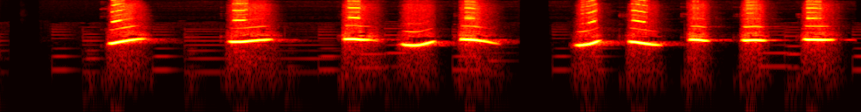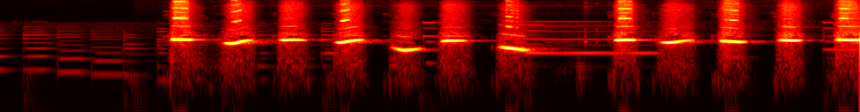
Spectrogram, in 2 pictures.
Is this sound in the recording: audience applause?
no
